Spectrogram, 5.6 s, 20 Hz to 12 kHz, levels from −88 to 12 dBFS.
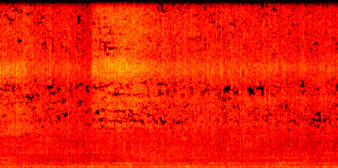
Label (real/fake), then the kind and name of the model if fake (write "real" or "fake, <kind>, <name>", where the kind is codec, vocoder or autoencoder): real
